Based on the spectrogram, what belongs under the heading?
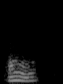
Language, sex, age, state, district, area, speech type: Nepali, male, 18-30, West Bengal, Kalimpong, rural, conversation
